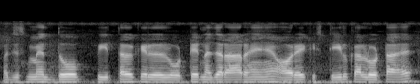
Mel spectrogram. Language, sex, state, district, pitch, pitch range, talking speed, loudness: Hindi, male, Uttar Pradesh, Lucknow, 115 Hz, 110-115 Hz, 215 wpm, -16 LUFS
